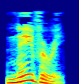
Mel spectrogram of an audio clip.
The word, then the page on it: knavery: British English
